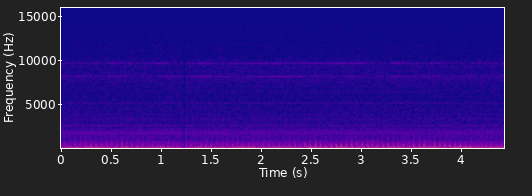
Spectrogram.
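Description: A radio-controlled or small helicopter lifts off and drifts, its rotor giving a steady, faint buzzing hum with a constant tonal drone, running alone without speech.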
